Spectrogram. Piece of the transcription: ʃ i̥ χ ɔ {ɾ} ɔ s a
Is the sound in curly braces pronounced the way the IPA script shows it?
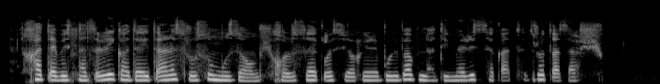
no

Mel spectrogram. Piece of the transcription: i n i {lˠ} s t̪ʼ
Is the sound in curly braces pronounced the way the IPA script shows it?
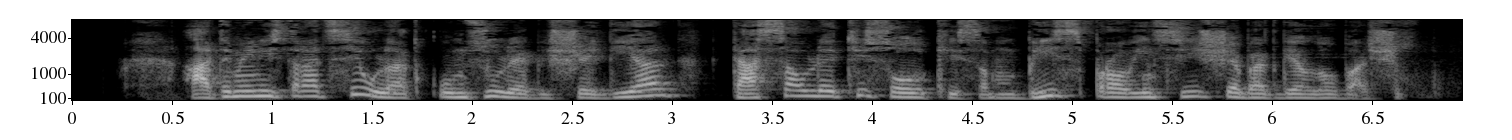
no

